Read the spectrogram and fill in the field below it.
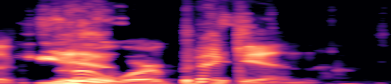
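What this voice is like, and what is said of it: Impression of SportsCenter announcer. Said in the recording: “They were all styled after the Sports Center announcer guy ... I'm just doing a impression of the Sports Center guy”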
